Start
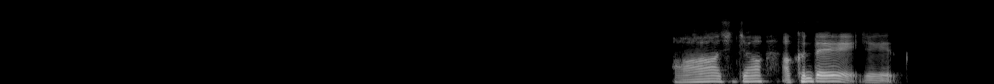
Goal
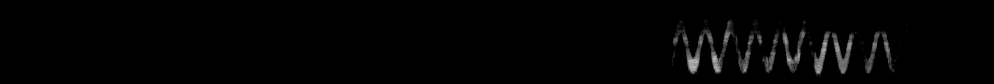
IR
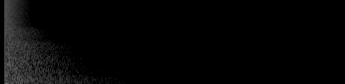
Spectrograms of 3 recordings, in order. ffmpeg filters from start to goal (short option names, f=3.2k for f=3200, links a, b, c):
-filter_complex "[0:a]acrossover=split=140|540|2200[a][b][c][d];[d]acompressor=threshold=-50dB:ratio=6[e];[a][b][c][e]amix=inputs=4:normalize=0,crystalizer=i=8.5:c=0,afftfilt=real='re*between(b*sr/1024,820*pow(6100/820,0.5+0.5*sin(2*PI*4*pts/sr))/1.41,820*pow(6100/820,0.5+0.5*sin(2*PI*4*pts/sr))*1.41)':imag='im*between(b*sr/1024,820*pow(6100/820,0.5+0.5*sin(2*PI*4*pts/sr))/1.41,820*pow(6100/820,0.5+0.5*sin(2*PI*4*pts/sr))*1.41)':win_size=1024:overlap=0.75,volume=8dB"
